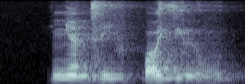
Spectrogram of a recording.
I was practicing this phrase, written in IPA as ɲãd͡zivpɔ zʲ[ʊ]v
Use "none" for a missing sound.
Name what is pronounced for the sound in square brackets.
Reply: ʊ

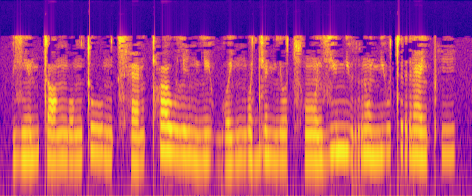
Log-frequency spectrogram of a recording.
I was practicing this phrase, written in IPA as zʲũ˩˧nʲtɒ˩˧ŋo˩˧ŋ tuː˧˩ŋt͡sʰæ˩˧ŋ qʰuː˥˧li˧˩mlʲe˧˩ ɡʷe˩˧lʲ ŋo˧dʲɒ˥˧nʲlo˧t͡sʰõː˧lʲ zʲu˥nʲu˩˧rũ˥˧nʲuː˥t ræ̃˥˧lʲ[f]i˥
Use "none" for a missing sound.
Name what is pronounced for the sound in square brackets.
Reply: pʰ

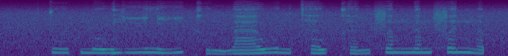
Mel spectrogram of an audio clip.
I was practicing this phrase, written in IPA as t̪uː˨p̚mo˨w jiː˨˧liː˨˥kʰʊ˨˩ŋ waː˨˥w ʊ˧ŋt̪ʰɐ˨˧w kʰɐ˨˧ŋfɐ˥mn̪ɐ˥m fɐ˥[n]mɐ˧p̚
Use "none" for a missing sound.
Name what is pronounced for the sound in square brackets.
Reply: n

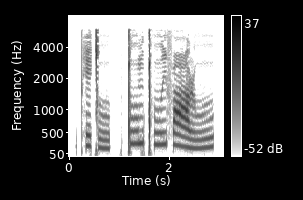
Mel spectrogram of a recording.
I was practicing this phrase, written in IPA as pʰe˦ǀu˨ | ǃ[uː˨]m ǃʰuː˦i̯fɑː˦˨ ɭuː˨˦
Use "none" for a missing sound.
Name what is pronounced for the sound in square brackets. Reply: uː˦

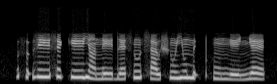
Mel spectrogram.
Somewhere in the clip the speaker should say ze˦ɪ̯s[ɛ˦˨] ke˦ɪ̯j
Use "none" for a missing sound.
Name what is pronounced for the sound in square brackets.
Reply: ɛ˦˨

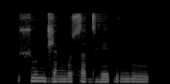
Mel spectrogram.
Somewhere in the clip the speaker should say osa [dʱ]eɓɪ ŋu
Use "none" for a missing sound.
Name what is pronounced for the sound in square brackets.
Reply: dʱ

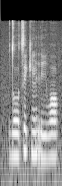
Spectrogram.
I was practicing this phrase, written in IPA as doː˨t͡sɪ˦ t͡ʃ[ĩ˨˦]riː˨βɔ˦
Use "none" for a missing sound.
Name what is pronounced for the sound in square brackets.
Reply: ĩ˨˦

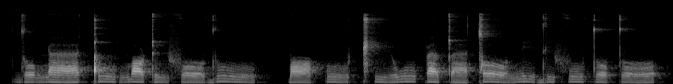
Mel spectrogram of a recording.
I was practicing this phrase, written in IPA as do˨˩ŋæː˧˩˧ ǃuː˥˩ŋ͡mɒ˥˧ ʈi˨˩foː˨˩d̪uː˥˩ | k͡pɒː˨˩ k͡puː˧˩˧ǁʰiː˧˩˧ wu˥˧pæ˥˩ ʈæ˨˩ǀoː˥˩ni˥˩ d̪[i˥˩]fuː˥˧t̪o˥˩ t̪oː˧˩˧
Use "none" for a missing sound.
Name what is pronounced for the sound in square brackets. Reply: i˥˩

